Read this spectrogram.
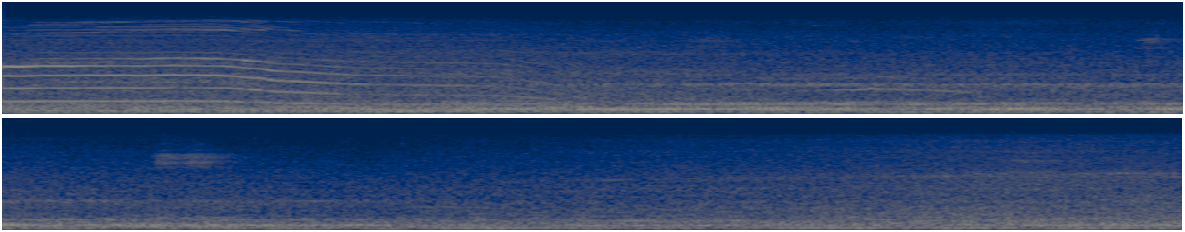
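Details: A ginger cat and a tom cat communicate by meowing; one gives a long, drawn-out meow that holds steady, then slides down in pitch.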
